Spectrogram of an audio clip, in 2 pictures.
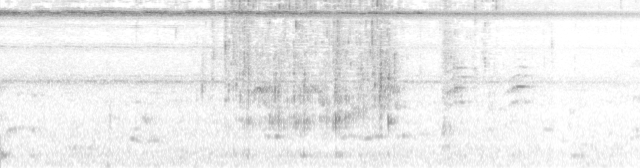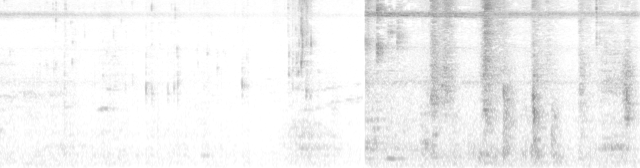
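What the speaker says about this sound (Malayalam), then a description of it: "ഇനി അതിനകത്തോട്ട് നമുക്ക് തേങ്ങാപ്പാൽ ഒഴിക്കാം." Coconut milk is poured into a pan for making halwa, a faint liquid trickle and dripping with some kitchen clatter. It goes quiet briefly in the middle, then the pouring resumes.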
